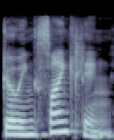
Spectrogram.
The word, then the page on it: going cycling: British English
